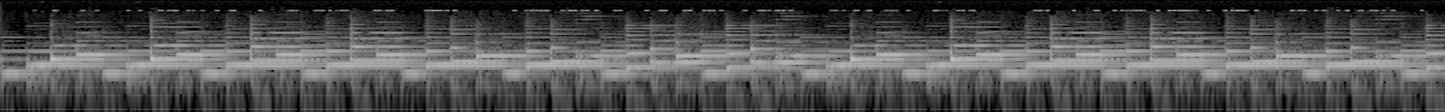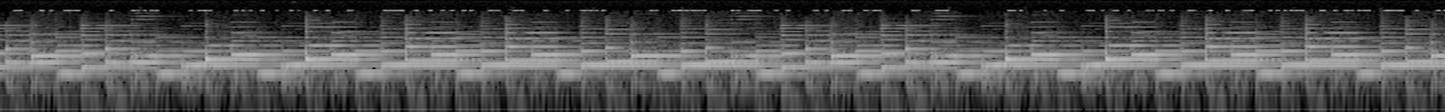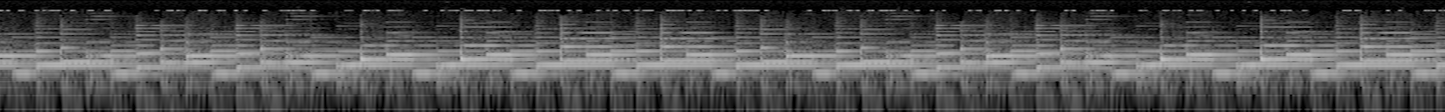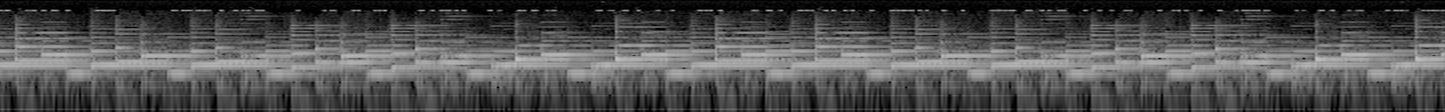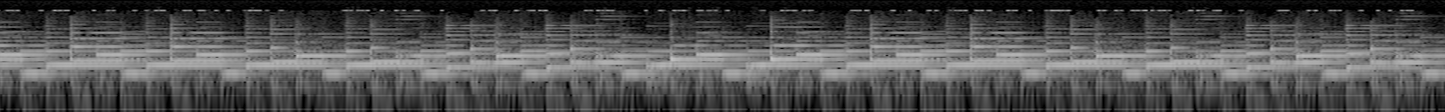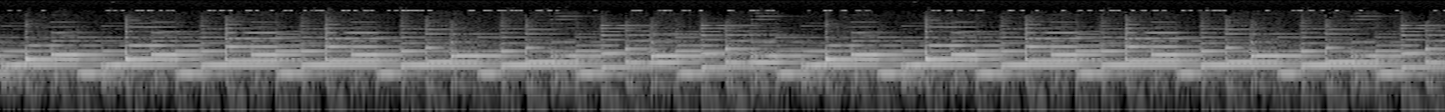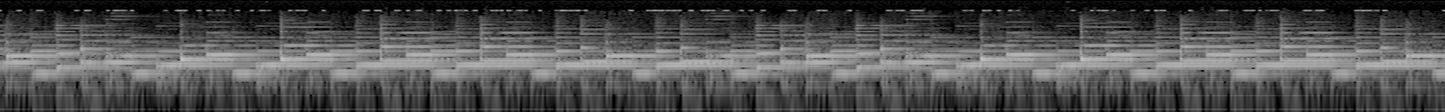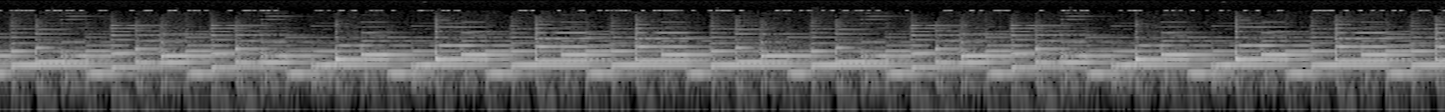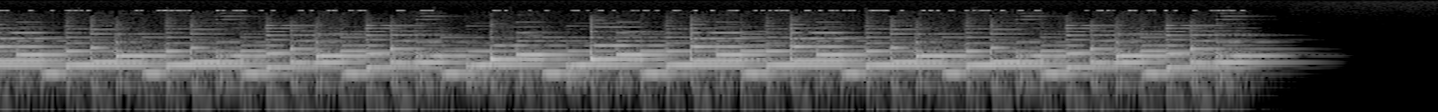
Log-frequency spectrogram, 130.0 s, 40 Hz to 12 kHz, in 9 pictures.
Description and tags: Piano loops 035 octave up long loop 120 bpm
120, music, loop, simplesamples, 120bpm, samples, simple, bpm, Piano, reverb, free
